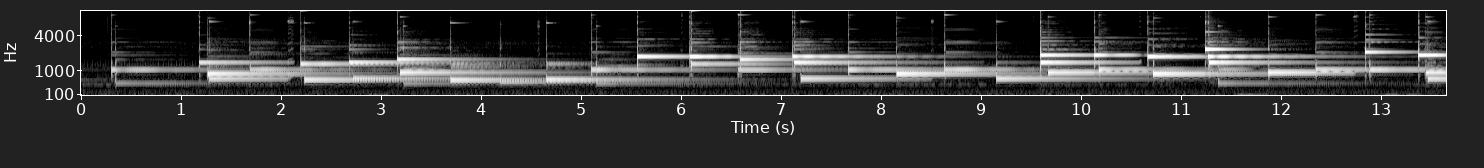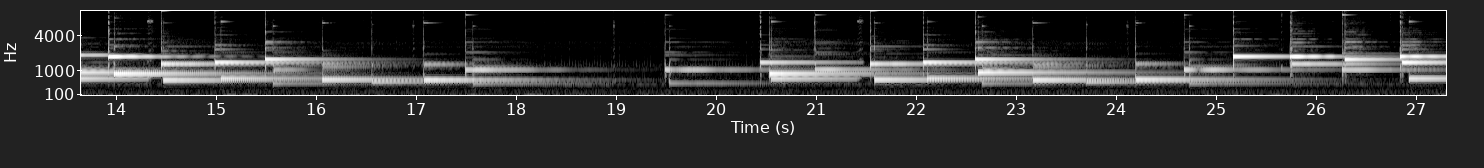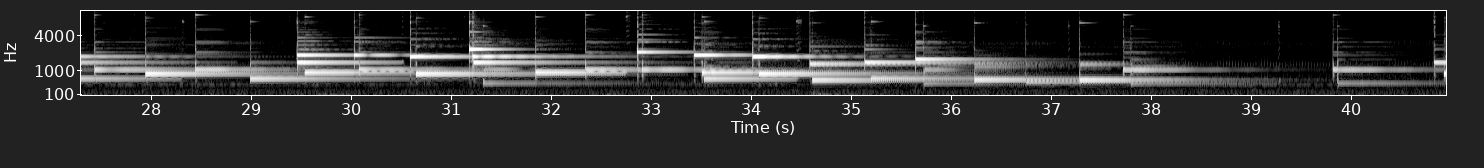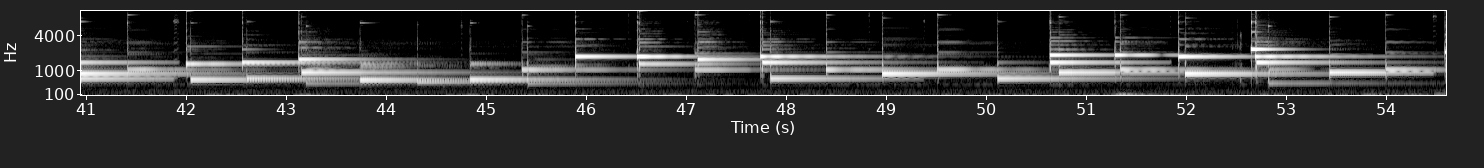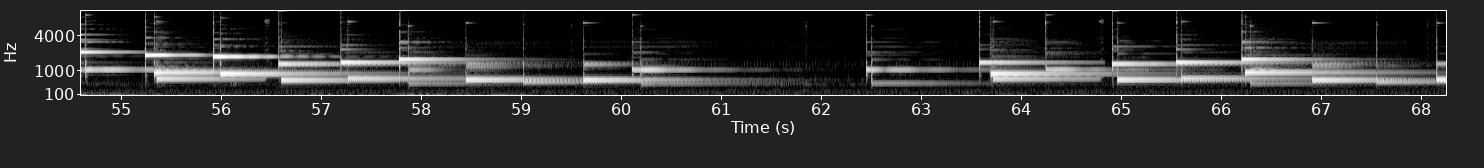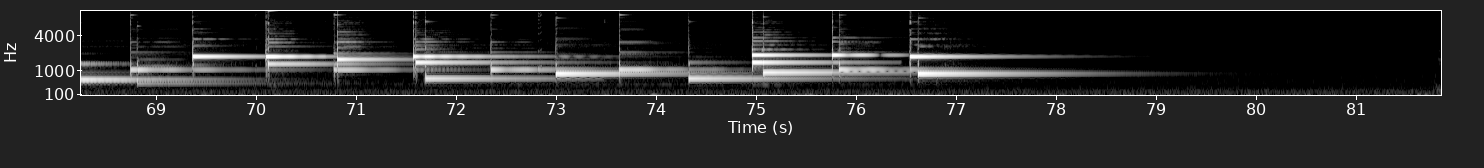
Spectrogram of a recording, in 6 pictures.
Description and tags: Pozytywka F.Chopin nokturn recorded by mxl 440
Fryderyk Chopin Tristesse piano jewellery box recorded by MXL 440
